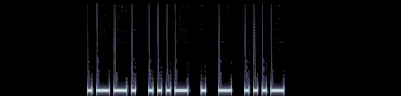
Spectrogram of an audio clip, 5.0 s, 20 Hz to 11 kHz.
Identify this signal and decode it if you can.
Morse code, heard as a keyed tone, about 23 wpm, 700 Hz. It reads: PVETV
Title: Code Groups - 5 Letters - 22wpm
